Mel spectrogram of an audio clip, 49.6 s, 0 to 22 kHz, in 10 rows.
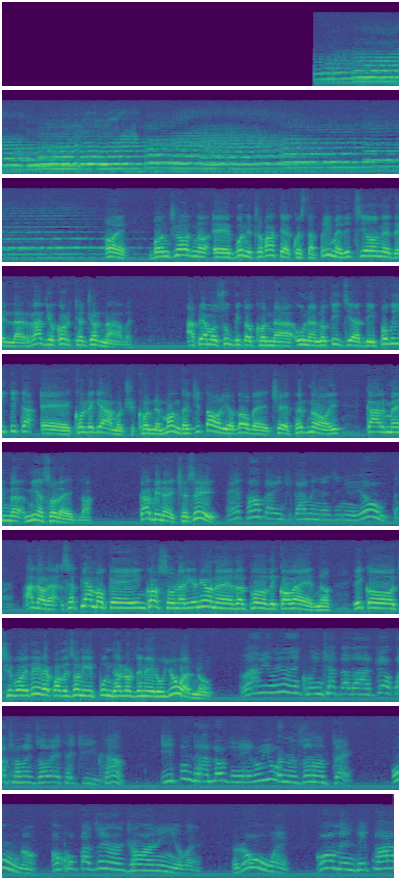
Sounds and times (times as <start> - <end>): Speech: 11.2 - 16.6, 17.2 - 26.0, 26.6 - 49.5.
